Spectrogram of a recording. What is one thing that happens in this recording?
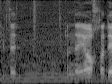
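A man speaks briefly into a close microphone.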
